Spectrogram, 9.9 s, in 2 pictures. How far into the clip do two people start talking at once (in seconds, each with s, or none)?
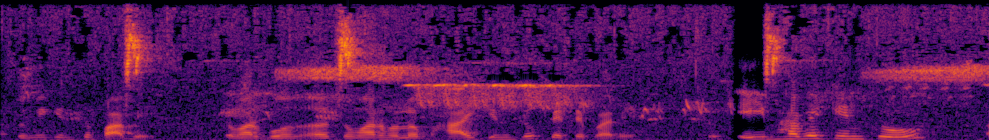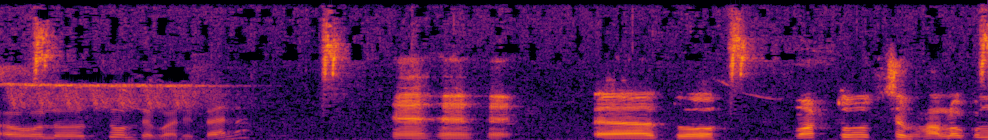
none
